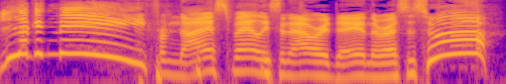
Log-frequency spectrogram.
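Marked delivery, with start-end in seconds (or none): 0.0-1.1 spry taunting show-off. Acted. Taunting a friend on their deathbed, high gleeful mock boast. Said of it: "I'm still, like, spry and". 3.2-3.7 short, very high comic wail; mock high cry. Acting out the deathbed scene for laughs, high mock cry.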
